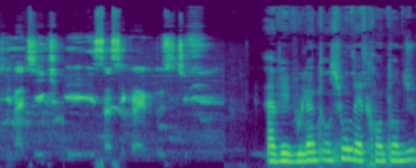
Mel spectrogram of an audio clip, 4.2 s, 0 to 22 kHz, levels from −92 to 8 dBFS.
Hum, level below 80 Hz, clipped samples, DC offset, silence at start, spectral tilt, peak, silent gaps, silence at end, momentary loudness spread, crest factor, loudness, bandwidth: none; -54 dBFS; under 0.1%; under 0.1%; 0 s; -2.5 dB/octave; 0 dBFS; none; 0 s; 9 LU; 18 dB; -15 LUFS; 19.5 kHz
